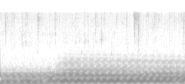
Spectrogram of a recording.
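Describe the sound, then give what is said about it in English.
Plainfin midshipman fish singing underwater in waters off Sausalito, California: a steady, low droning hum with strong stacked harmonics that holds unbroken for the whole clip, with no voices. “One of my all-time favorite recordings is the plain fin midshipman.”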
